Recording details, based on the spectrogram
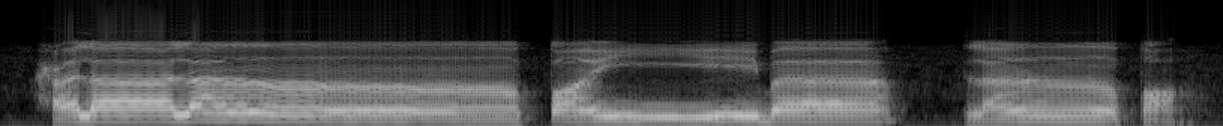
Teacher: lanta, lannya dibaca samar dan didengungkan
